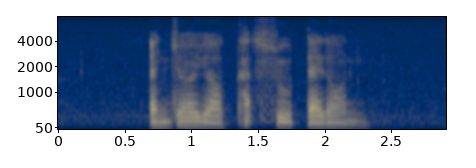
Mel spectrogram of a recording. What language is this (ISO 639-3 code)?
eng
